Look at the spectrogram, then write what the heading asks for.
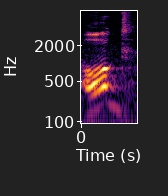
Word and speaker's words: Auggd: I am rob laying on the CEO of org it's pronounced Borg we are that short for augmented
